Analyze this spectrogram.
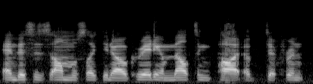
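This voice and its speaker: Through a distant, dull, lo-fi mic, a venue owner from Puerto Rico gives rambling interview answers packed with fillers and false starts. He talks quickly in a fairly low monotone that's a bit bright, and the recording is dry.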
